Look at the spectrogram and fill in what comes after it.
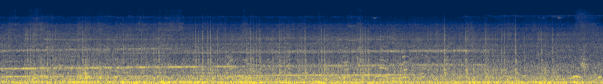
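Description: Enshu Railway electric train heard from inside the carriage while running: a steady rumble of wheels on rails, with a high whine that climbs slowly in pitch and fades out about eight seconds in.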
